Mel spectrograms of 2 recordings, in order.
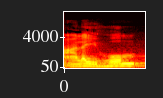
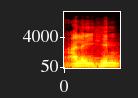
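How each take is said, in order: First: The final syllable has the vowel 'u'. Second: The final syllable has the vowel 'i'. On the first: This is an unusual reading that may seem odd to listeners. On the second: This is the familiar reading.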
